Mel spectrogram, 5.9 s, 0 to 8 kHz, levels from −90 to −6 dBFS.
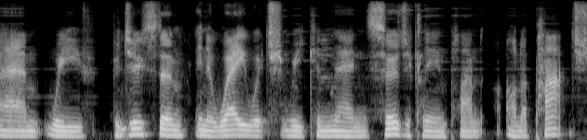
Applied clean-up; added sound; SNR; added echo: neural mask model DeepFilterNet 3.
